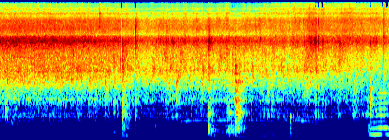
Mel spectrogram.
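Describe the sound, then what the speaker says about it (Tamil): Ground spice powder sautéing in oil for a garlic curry, a steady close hiss of frying with occasional scraping stir strokes and clinks of a ladle against the pan. "அந்த அளவு போட்டுக்கிறேன் எண்ணெயில் போட்டு நல்லா ஆ வதக்கிறோம்"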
